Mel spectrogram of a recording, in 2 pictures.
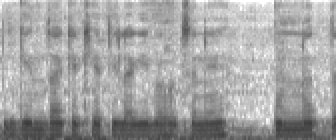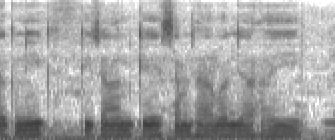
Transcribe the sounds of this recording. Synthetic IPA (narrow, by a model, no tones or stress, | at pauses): ɡɪ̃nd̪akekʰeːt̪iləɡibəɦʊt̪səne | ʊnːət̪t̪əkniːkː | ɪsaːnkesəmd͡ʒʱaːbəld͡ʒaɦəi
